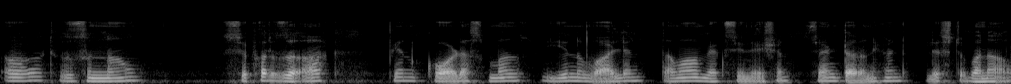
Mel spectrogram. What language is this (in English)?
Kashmiri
